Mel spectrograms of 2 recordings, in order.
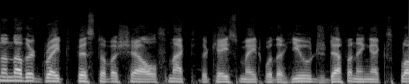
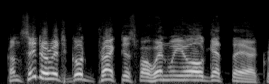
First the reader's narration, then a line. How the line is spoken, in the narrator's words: Craven snapped back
